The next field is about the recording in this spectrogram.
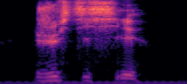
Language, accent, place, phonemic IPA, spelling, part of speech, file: French, France, Lyon, /ʒys.ti.sje/, justicier, noun, LL-Q150 (fra)-justicier.wav
- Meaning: 1. a justicer (an upholder of the law) 2. a justice (a judge) 3. a justiciar or justiciary (a high-ranking medieval judge)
